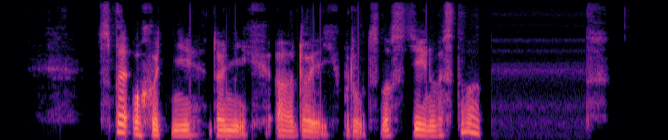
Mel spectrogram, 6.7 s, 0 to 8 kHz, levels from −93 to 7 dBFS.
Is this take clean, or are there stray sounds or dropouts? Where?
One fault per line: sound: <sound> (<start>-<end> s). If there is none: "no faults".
no faults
